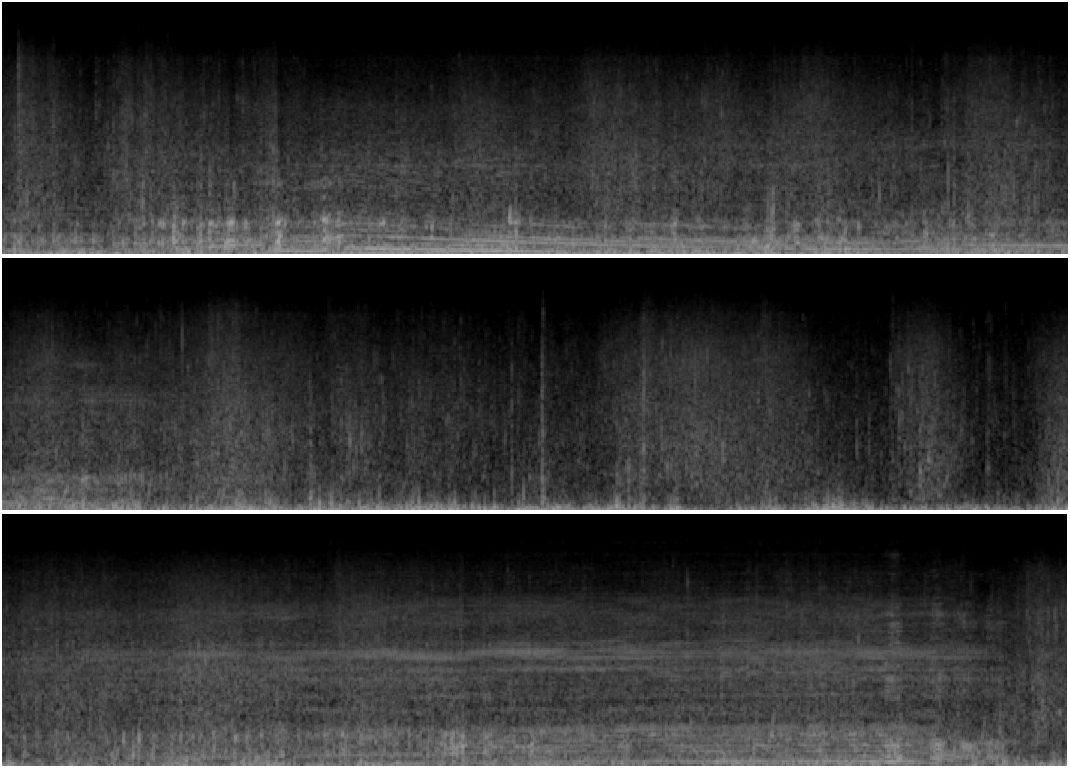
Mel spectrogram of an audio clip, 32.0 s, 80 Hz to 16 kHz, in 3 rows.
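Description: Two-stroke engine of a 1984 surf jet running, its pitch sliding down several times in the first third and holding steadier near the end, under heavy wind noise on the microphone and water sounds.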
